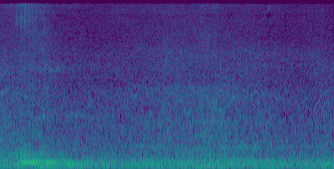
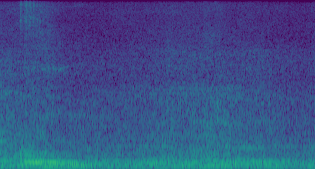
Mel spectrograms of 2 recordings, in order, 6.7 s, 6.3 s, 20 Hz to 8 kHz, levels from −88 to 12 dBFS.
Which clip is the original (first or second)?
second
